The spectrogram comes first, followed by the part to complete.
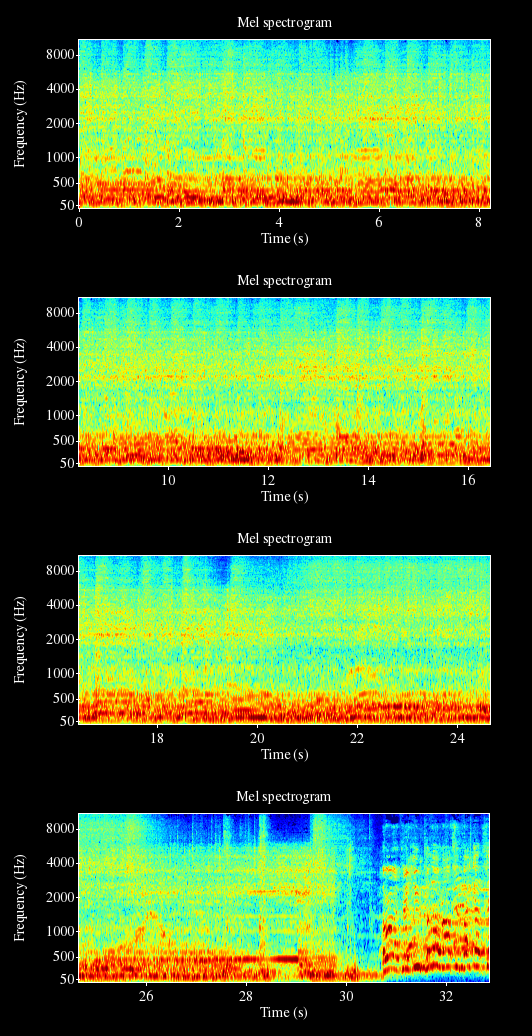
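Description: A live heavy metal/hardcore band playing loud: distorted electric guitar, electric bass and a drum kit. Near the end a long note is held before the song stops.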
